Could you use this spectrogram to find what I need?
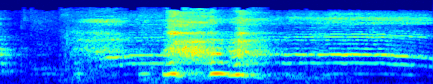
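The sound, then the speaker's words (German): A baby crying upstairs in a nightmare scene of a German radio drama: a faint, muffled wavering wail with a brief swell in the middle, then fading into a thin, tremulous cry. “Wo ist mein Baby? Doch, hören Sie da oben, es weint, hören Sie. Es weint doch, hören Sie doch mal.”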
